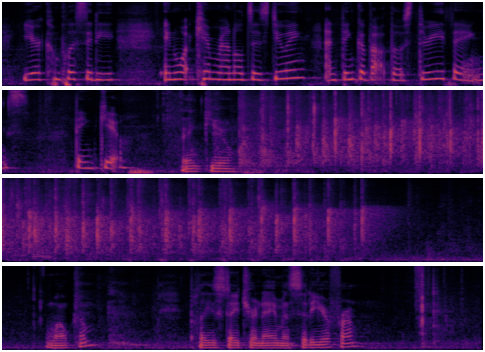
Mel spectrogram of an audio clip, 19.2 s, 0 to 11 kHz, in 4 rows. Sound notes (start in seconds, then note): 10.4 applause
